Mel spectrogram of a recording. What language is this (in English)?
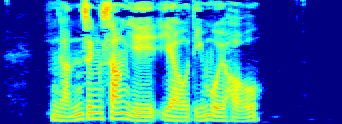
Cantonese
